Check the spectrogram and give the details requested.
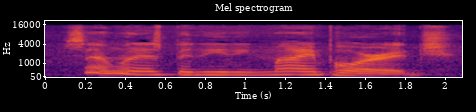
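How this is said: It is said in a tiny, high voice. "cried out in his tiny little voice"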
